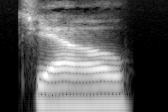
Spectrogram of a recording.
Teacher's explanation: Jiao should be first tone if it's used as a verb, and fourth tone if it's used as a noun. When spoken alone, since it will usually be a verb, you'll just hear it in the first tone, jiao.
